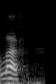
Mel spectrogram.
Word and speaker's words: Le: a plus to the left is forbidden. So there's this forbidden shape. This shape looks like a backwards L, and backwards L is pronounced le, and we write it like this, and so this is the terminology.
